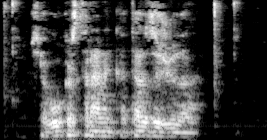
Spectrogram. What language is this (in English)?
Catalan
